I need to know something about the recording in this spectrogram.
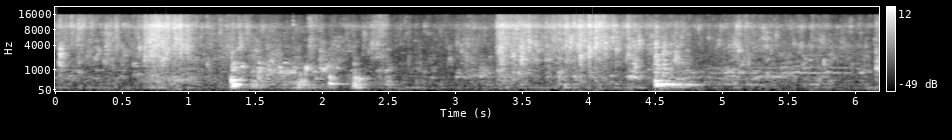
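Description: Water poured from a dipper over a person's head, splashing down in two main pours, about a second in and again from about three seconds, with smaller splashes between.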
